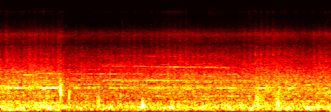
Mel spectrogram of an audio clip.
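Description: Distant New Year's fireworks going off in a continuous rumble with scattered faint pops.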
